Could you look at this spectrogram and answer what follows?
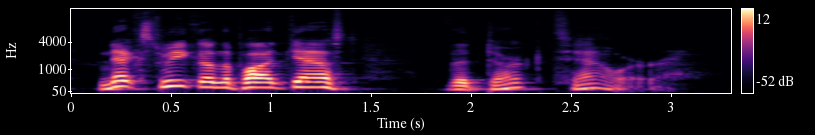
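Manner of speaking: livelier, expressive read with strong inflection. Redoing an episode announcement on request: redone with better inflection. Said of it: "Was that good inflection? You want me to do it again?".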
